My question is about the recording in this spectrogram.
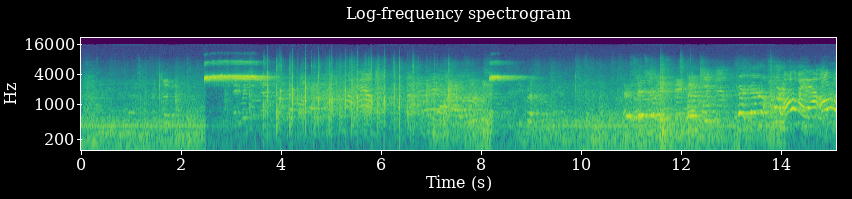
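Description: Referee's whistle: one shrill blast of about a second, then a second, shorter blast about six seconds later, as the wrestlers face off to restart. Between the blasts come many sharp claps and knocks with voices.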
